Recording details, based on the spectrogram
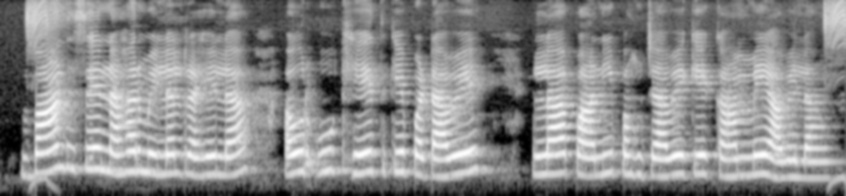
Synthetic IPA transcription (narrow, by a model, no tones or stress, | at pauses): bãːnd̪ʱsenəɦəɾmɪləlɾəɦelaɔːɾukʰeːt̪kepəʈaːwe | lapaːnipəɦʊ̃t͡ʃaːwekekaːmːẽaːʋelaː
